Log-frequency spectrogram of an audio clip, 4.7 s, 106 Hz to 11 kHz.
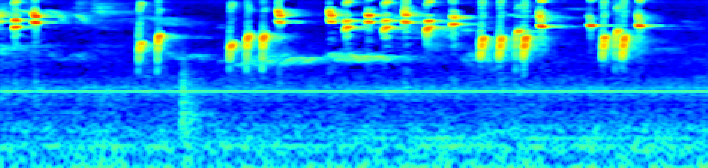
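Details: European goldfinch song recorded 20 March 2020, a pied goldfinch named: bursts of bright, tinkling high chirps and buzzy twitters in quick runs, with a steady faint electrical hum underneath.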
